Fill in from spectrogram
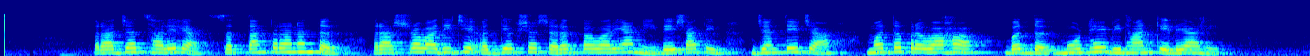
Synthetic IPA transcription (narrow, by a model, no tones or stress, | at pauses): ɾad͡ʑat̪̚d͡zʱaleljasət̪ːant̪ɾanənt̪əɾɾaʂʈɾəʋad̪ʱit͡ɕeʔəd̪ʱjəkʂəɕəɾət̪̚pəʋaɾjanːiːd̪eɕat̪iːld͡ʑənt̪et͡ɕjamət̪əpɾəʋaɦabəd̪ːəlmoʈʰeʋid̪ʱankeleaɦe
